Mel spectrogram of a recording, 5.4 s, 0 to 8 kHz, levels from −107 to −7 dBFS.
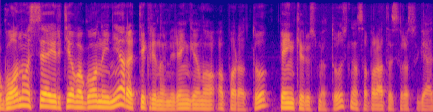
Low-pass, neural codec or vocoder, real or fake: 7.2 kHz; none; real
